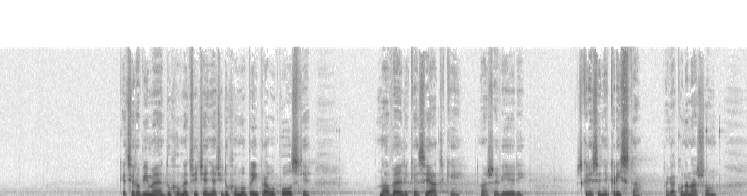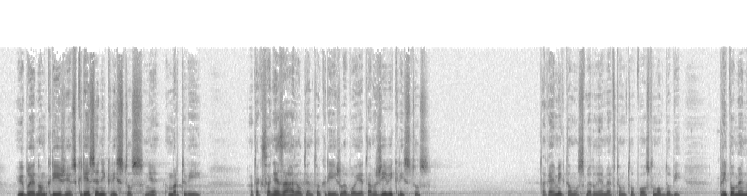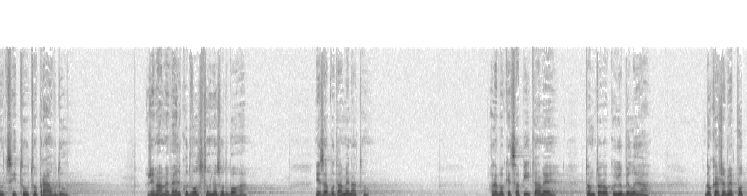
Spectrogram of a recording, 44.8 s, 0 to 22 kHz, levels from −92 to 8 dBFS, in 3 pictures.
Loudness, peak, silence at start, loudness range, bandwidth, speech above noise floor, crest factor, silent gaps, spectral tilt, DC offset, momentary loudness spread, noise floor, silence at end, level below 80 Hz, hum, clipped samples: -28 LUFS; -8 dBFS; 2.45 s; 6 LU; 17 kHz; 37 dB; 20 dB; none; -5.5 dB/octave; under 0.1%; 11 LU; -64 dBFS; 0 s; -64 dBFS; none; under 0.1%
